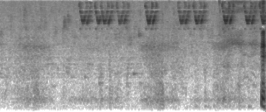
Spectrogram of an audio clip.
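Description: Electronic chirping from a light-up cat wand toy: short high-pitched chirps in quick groups of two or three, repeating from about a second in. Soft rustling runs underneath.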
